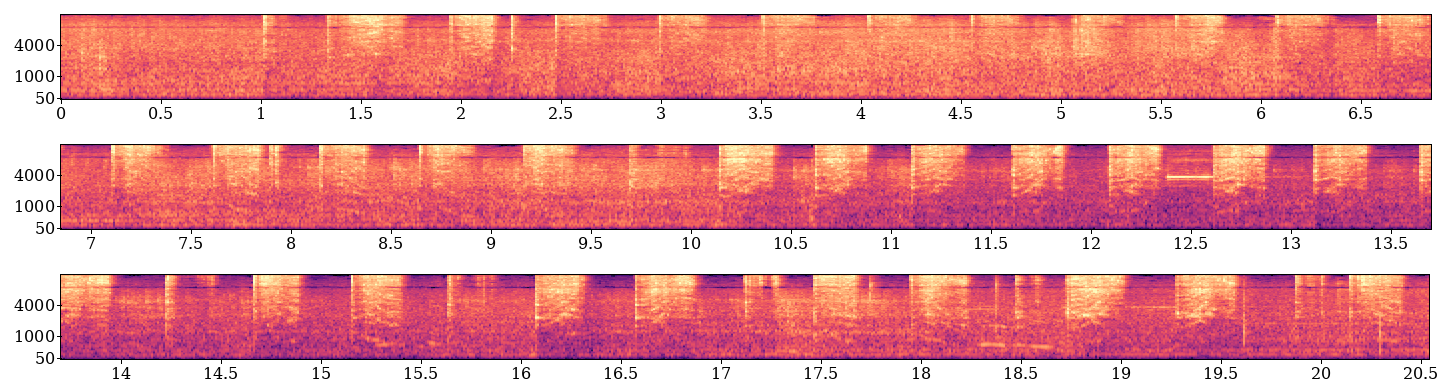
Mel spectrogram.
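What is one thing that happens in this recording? A steel blade scrapes rhythmically against another blade in quick, sharp strokes.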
